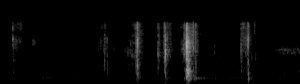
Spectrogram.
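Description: Tarot cards being shuffled and drawn: a few crisp, papery snaps and flicks in an irregular rhythm, some louder than others, with brief quiet gaps between and no talking.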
